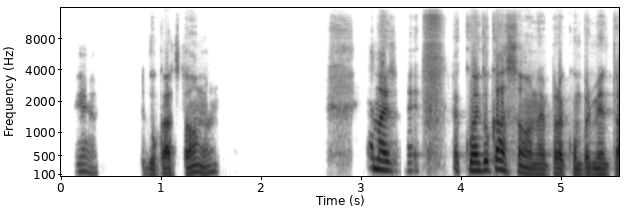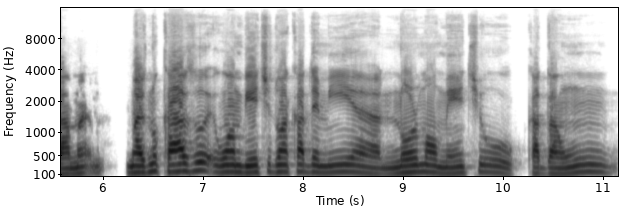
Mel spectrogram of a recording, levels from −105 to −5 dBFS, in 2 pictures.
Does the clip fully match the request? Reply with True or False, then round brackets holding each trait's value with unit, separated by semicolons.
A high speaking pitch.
False (140 Hz)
